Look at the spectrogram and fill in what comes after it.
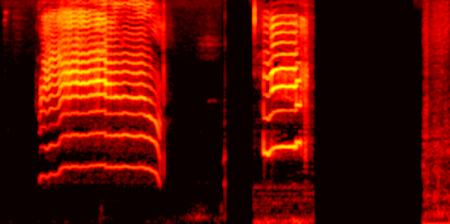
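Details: Kitten calling for its mother with a long, high, slightly falling meow, then a shorter sharp rising meow over faint low noise, and a brief rustle at the end.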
